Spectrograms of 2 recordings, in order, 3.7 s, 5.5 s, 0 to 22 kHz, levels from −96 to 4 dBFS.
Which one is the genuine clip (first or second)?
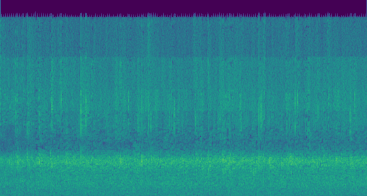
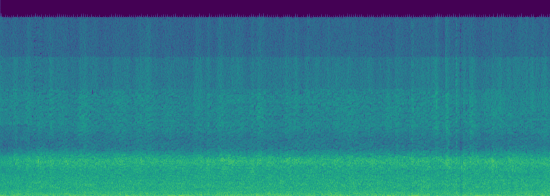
first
